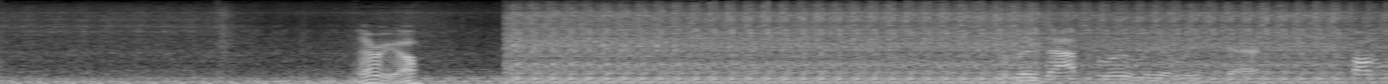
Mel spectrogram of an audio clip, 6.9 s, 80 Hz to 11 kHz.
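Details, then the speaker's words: Honda Civic D16Y7 after start with spark plug leads accidentally unplugged: rough, uneven, shaking idle with a lumpy stumbling beat, running on only two cylinders. Cracked exhaust manifold also present. "oh you know why it's running rough oh god i unplug the spark plugs let's try again"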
